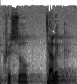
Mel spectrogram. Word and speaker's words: Christotelic: Christocentric and Christotelic. Did I say that correctly? Yep. A couple of things.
